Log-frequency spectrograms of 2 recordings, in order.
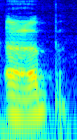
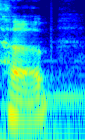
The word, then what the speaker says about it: herb: They think it's herb, because they're idiots. Obviously, it's herb.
